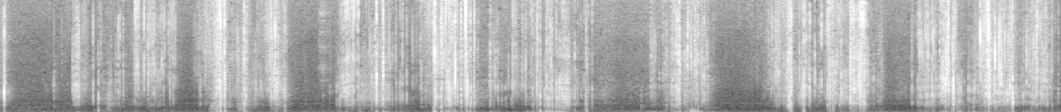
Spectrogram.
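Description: Dark brown leather gloves worn on both hands are flexed at the fingers and rubbed together, making the leather creak and crinkle. Dense, bright crackling bursts swell and fade in waves, with sharp snaps over a soft, rustling bed throughout.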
